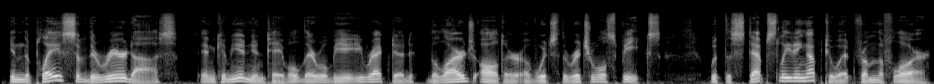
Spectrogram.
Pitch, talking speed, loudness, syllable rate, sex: 105 Hz, 200 wpm, -17 LUFS, 5.2 syllables/s, male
